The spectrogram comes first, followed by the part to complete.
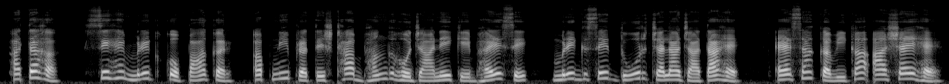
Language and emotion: Hindi, neutral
